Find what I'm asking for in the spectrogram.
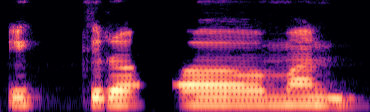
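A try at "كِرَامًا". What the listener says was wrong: ইক হয়ে যাচ্ছে, ইক হবে না। কাবজের কি, কিটা ভুললে হবে না, কি র আলিফ জাবার র। তাহলে কি র, কি র, ইক আসবে না। মান, মিম দু জাবার মান। হ্যাঁ, কি র মান। রটা কেন টান হচ্ছে, রটা কেন টান হচ্ছে, রটা কেন টান হচ্ছে এটা বলেন। আলিফ মাদ্দা রয়েছে, আলিফ মাদ্দা রয়েছে।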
